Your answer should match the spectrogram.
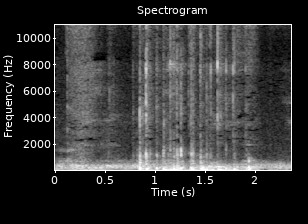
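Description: Faint typing on a computer keyboard: a short run of keystrokes starting about a second in.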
